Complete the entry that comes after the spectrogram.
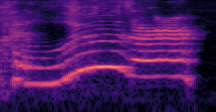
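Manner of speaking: taunting cackle. Voicing a skater who cackles at a fallen player: cackling taunt. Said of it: "and you hear cackling".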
